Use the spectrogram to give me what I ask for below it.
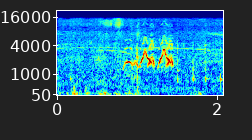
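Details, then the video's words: Kholmogory goose goslings on a farm, 27 May 2020: two or three thin whistled peeps rising and falling in quick arches, over low rumbling background noise. "Holmogory geese babies"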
